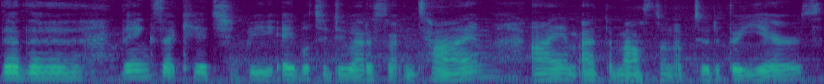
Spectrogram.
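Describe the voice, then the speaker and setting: Soft-spoken and at a moderate pace, a woman talks with a very deep, low pitch and fairly even intonation. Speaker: parenting vlogger. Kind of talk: casual chat.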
